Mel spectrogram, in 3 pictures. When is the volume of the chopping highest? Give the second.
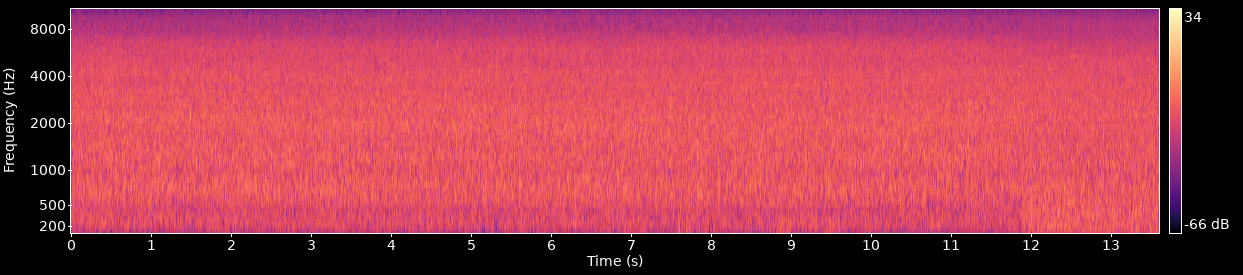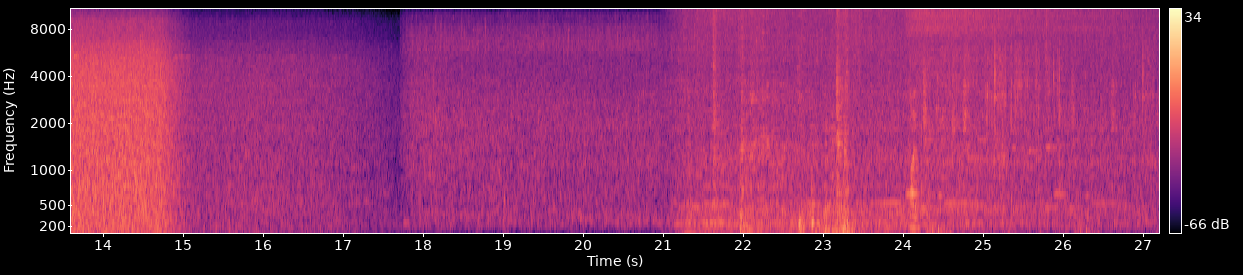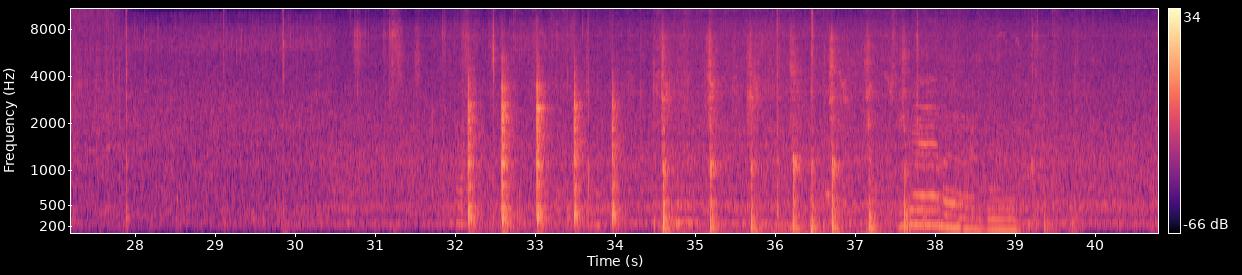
33 s.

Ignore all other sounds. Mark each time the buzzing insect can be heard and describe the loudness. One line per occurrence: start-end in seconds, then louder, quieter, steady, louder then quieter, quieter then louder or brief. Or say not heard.
21.1-40.7 quieter then louder.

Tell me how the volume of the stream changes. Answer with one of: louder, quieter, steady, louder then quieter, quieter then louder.
quieter.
